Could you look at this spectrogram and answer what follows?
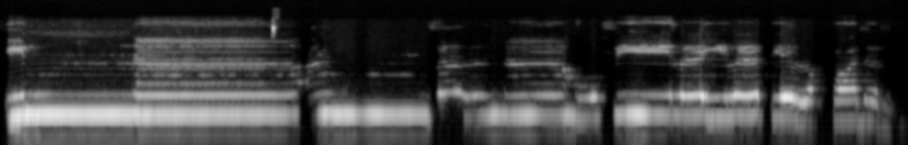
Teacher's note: huruf nun ketemu zai itu masuk ke ikhfa yang di tengah-tengah ya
